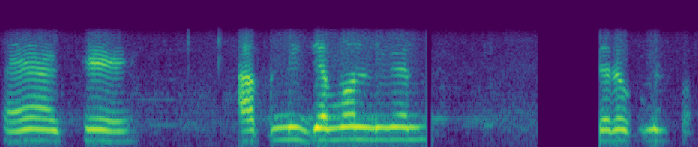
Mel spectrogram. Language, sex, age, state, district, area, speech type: Bengali, female, 30-45, West Bengal, Uttar Dinajpur, rural, conversation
